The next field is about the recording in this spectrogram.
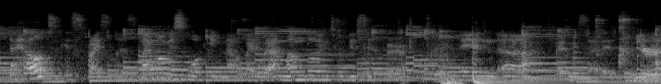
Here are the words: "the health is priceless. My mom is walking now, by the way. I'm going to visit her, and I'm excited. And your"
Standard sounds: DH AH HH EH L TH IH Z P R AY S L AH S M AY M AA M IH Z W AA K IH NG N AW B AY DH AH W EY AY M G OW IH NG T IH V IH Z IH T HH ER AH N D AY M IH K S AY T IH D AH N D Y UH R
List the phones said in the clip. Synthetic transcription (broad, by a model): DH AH HH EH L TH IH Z P R AY S L AH S M AY M AA M IH Z W AA K IH NG N AW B AY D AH W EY AY M G OW IH NG T IH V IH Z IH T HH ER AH N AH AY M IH S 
